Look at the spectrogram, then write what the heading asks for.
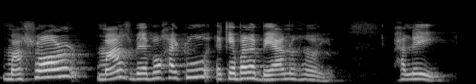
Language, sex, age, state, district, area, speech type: Assamese, female, 45-60, Assam, Biswanath, rural, spontaneous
